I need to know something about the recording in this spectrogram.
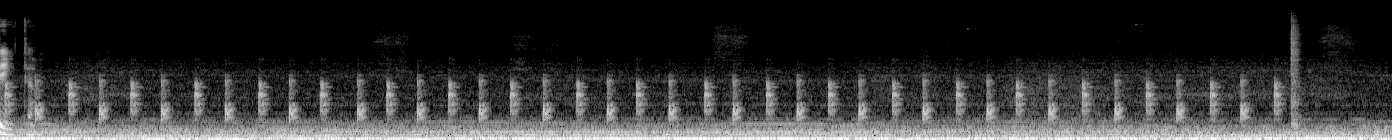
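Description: A turn signal ticks rapidly and evenly, then stops.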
